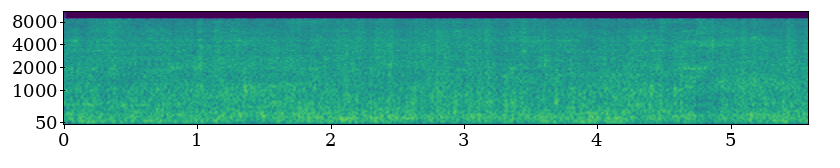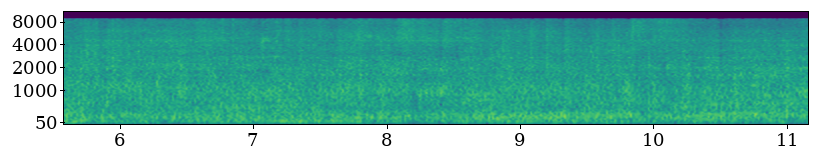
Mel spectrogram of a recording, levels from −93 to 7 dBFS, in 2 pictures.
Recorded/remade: remade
